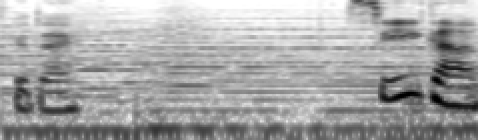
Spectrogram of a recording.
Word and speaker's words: Sega: Yes, I know that Seager and Sega are both proper pronunciations, but I grew up saying Sega, so it's still Sega.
